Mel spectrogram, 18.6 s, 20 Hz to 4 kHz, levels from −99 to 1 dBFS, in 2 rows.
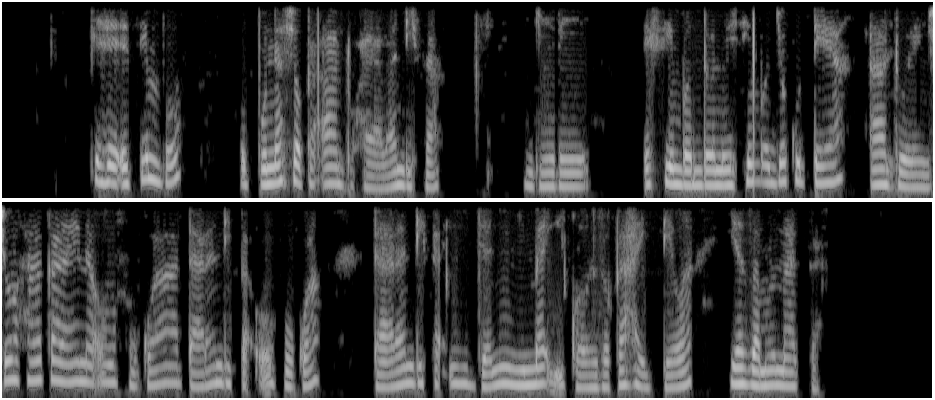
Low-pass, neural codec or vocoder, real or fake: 3.6 kHz; none; real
